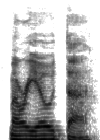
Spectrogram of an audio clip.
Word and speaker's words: Mariota: all introduce themselves and the way he said marota marota marota it was and then Hawaiian pronunciation then yeah Collinssworth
